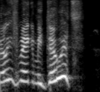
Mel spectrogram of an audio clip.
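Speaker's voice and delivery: very high, guilty, pleading schoolkid voice. Blaming a friend for making them do it: mock schoolkid in the headmaster's office. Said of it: "I sounded like a school kid in the headmaster's office".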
